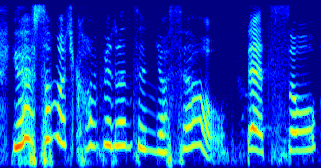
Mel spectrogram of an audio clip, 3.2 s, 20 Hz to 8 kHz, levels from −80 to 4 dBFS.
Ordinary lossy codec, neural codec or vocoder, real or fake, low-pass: none; none; real; 7.2 kHz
